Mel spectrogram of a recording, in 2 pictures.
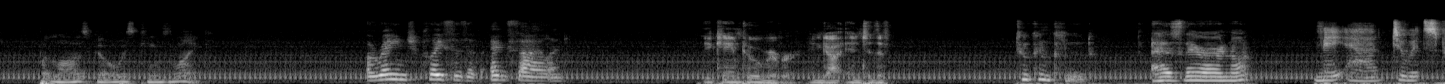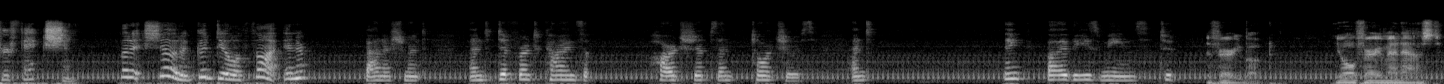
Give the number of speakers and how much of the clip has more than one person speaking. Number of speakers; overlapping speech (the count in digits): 6, no overlap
